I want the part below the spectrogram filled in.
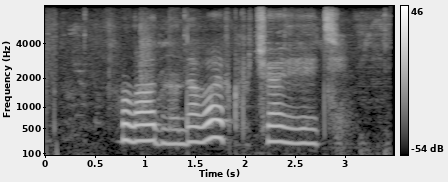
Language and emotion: Russian, sad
